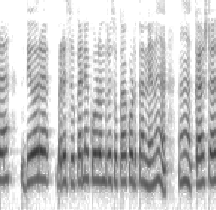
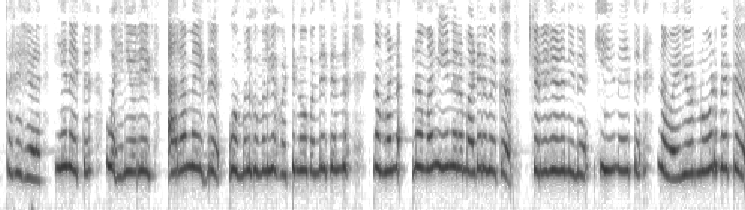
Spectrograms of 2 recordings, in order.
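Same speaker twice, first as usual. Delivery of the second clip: anxious pleading; 5 semitones higher than usual. Acted. Lakshmi begs news of sister-in-law.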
